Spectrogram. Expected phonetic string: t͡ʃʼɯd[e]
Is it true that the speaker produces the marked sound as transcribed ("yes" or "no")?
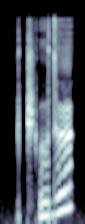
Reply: no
